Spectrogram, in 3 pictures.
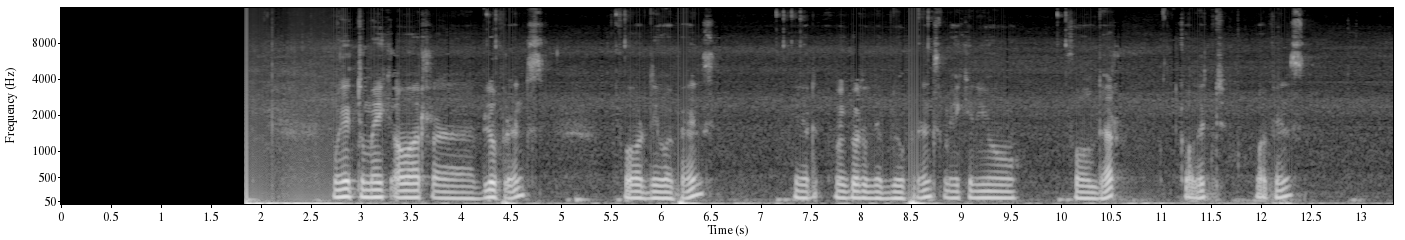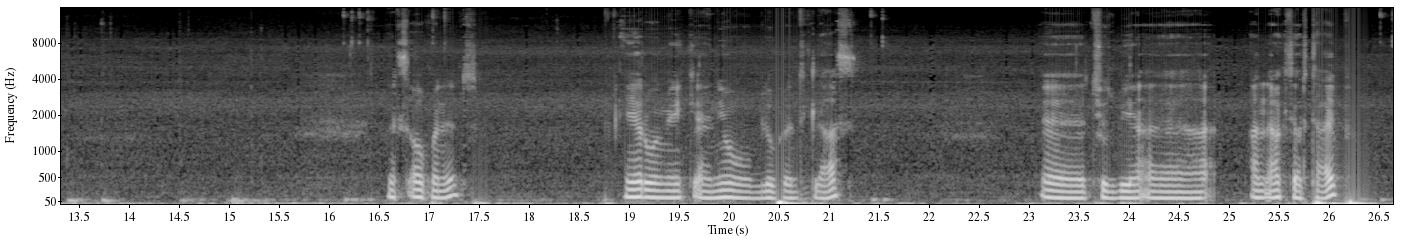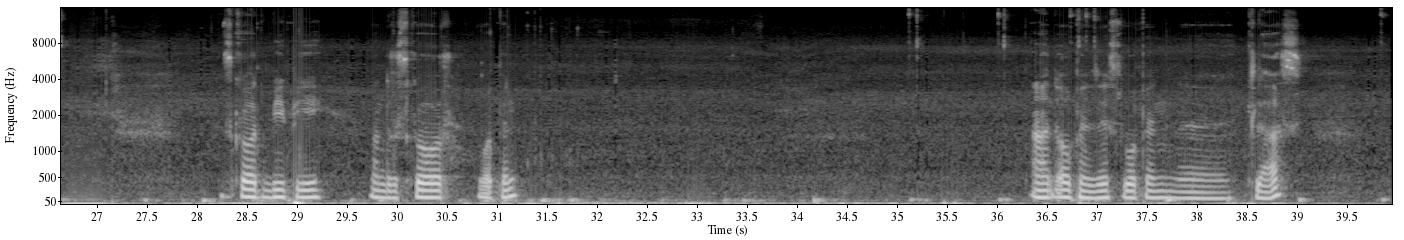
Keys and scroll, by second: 11.5-14.6 typing, 15.3 Return, 28.6 shift+b, 30.7-32.7 typing, 33.3 Return.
